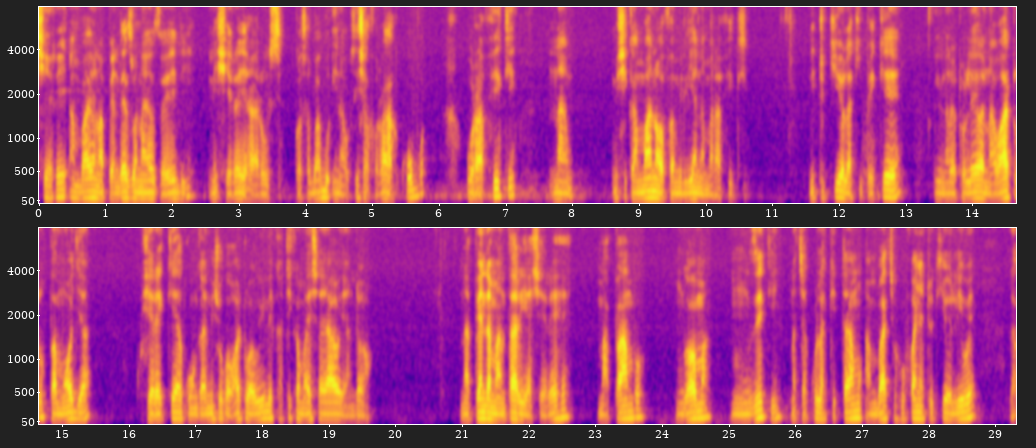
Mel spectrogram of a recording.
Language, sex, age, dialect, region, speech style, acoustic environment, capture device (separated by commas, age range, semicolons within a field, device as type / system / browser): Swahili, male, 25-34, Kenya - Nairobi Sheng-influenced, Kenya, relaxed; happy, nature; silence, mobile / Linux / Chrome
